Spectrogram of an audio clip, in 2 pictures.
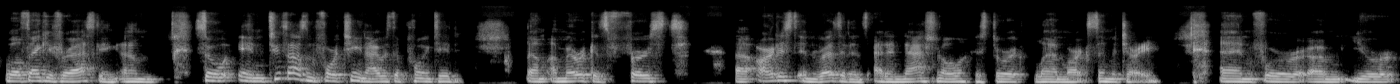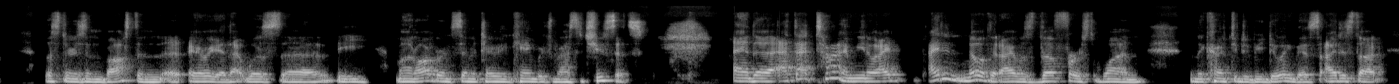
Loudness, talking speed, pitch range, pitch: -21 LUFS, 150 wpm, 125-145 Hz, 130 Hz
